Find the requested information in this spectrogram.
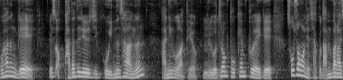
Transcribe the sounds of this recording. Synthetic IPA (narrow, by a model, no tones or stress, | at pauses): ɡoɦanɯnɡe̞es͈ʌk̚padadɯɾjʌd͡ʑiɡoinːɯnsʰaaŋɯn | a̰ɲinɡʌk͈a̰tʰe̞jo̰kɯɾiɡotʰɯɾʌmpʰɯkʰe̞mpʰue̞ɡe̞sʰod͡ʑʰʌŋɯɭket͡ɕʰak͈ona̰mbaɾɦad͡ʑ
